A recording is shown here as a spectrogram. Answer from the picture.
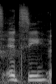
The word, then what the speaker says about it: ITZY: And going on up to number 3, it is Voltage by ITZY. I believe that's how you pronounce them. – Yep, it's ITZY.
